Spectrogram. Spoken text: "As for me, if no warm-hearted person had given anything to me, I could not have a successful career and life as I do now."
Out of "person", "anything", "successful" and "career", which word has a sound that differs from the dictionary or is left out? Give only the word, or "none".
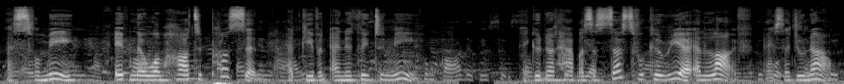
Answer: none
